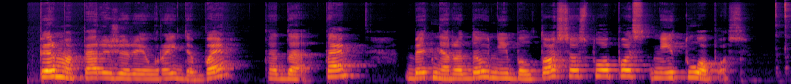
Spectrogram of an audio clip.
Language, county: Lithuanian, Vilnius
